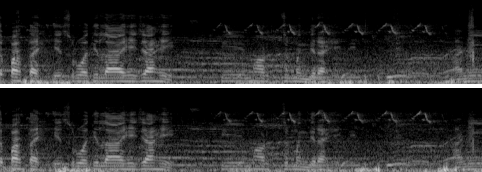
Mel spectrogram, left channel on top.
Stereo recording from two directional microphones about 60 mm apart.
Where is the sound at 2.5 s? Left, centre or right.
Centre.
